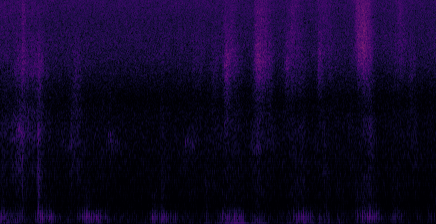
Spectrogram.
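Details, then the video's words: Pet cats Poki and Kiwi purr softly during grooming and brushing, recorded in stereo for ASMR. A faint low purr rises and falls in slow breaths, and soft hissing brush strokes sweep over it. "CAT ASMR | Purring, Grooming & Brushing"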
